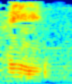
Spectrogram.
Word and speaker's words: Haney: Call sign is Kilo Charlie 9, Golf Queen Radio, and last name pronunciation is Haney, H-A-N-E-Y.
